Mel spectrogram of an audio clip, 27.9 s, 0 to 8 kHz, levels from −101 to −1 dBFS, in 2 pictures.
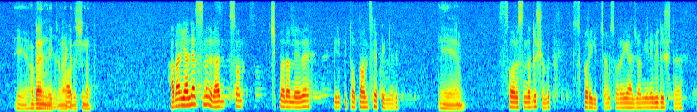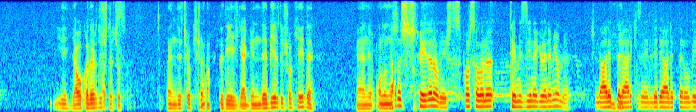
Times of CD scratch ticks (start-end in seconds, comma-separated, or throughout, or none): none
